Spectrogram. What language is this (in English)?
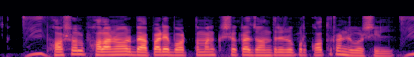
Bangla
